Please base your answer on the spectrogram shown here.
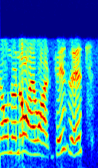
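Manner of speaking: acted near-tears pleading. Recounting a cancelled visit, imitating own past self pleading near tears. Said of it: "about to cry".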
